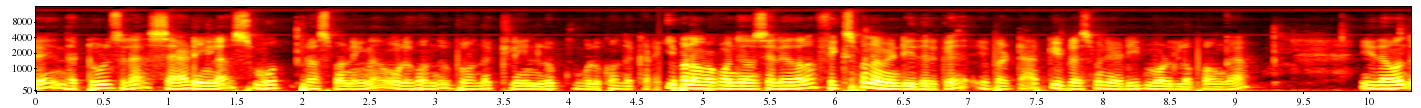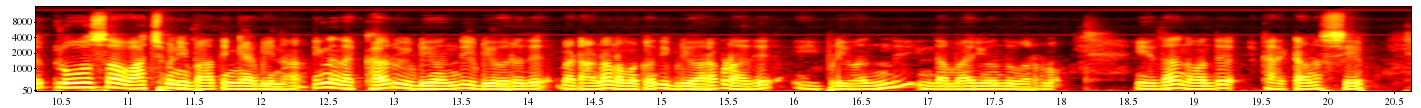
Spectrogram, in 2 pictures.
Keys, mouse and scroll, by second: 0.2 click, 1.5 click, 3.3 shift+click, 3.5 shift+middle click, 4.2-4.6 shift+scroll up 4, 6.7 Tab, 7.8 shift+middle click, 8.0 shift+click, 9.5 Tab, 9.9 shift+click, 10.4-10.8 shift+scroll up 1, 11.0 shift+click, 11.7 shift+Tab, 12.2 shift+click, 12.4-14.9 drag, 12.4 d, 12.8 d, 15.7-18.2 drag, 18.6-20.6 drag.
